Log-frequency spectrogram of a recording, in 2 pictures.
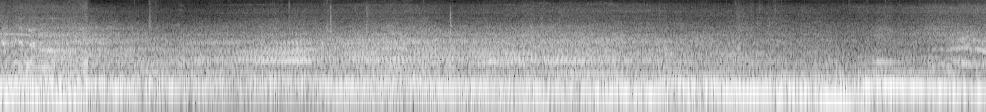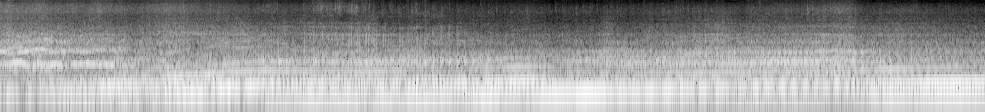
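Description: Rally car's engine revving up and down through a corner, the revs dipping midway and then climbing steadily as it pulls away, with a gear change near the end.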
